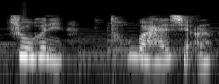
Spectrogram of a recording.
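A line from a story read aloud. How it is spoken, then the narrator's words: Stammering. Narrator (Chinese): 我有点结结巴巴地说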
